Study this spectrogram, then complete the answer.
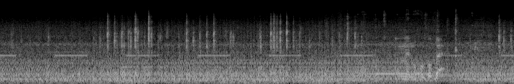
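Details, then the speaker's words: John Deere 35P mini excavator tracking at full throttle in turtle and rabbit speeds: even high-pitched beeps about twice a second over steady engine drone, the normal travel alarm, which can be cancelled but returns after each stop and restart. "final thing for movement while you're moving you hear that beeping you can click that and you're going to cancel it but anytime you stop start back up you're going to have to click it and cancel it again"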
